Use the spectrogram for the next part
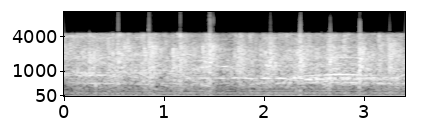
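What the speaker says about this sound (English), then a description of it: "by rising to your feet, by clapping and ululating" Crowd of Ghanaians in Zambia rising to applaud at a gathering with President John Mahama, a loud, dense, continuous roar of clapping filling the whole stretch, with occasional sharper claps standing out.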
